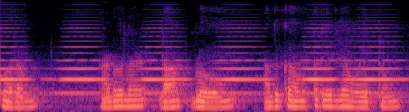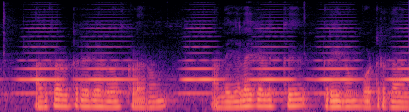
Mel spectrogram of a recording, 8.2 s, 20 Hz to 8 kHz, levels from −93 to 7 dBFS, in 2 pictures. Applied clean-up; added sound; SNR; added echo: none; Organ; 3 dB; reverberation time 1.3 s.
